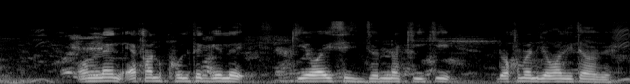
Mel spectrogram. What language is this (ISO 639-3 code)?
ben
